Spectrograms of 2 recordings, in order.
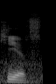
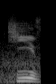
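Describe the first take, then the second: First: The name is said the Russian way. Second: The name is said the Ukrainian way. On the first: It follows the Russian name. "would be Russian Kiev" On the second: It follows the official Ukrainian name. "Kiev would be Ukrainian pronunciation"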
